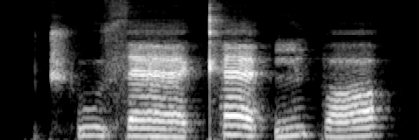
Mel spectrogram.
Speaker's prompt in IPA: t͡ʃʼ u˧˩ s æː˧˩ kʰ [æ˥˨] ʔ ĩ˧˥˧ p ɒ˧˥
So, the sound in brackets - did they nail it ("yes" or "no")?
yes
